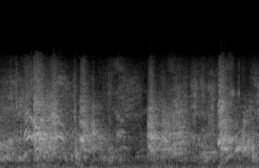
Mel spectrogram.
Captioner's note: barking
